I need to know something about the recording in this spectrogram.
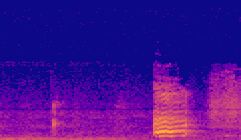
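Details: A small female dog "talking" when asked if she is hungry gives one short, wavering, whiny yowl of about a quarter second, with a woman's voice speaking to her before and after.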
